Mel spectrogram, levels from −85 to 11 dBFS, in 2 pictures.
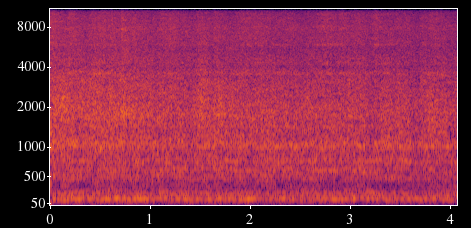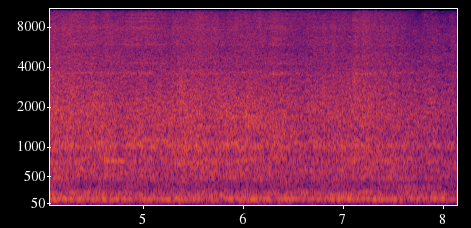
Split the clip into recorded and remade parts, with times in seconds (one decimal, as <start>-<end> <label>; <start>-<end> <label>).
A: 0.0-4.0 remade; 4.0-5.3 recorded; 5.3-8.1 remade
